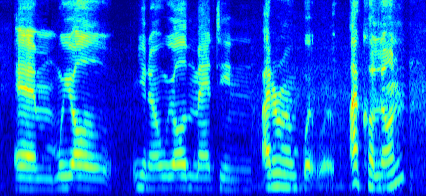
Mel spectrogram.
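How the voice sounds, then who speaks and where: Speaking with a Spanish accent, a woman talks at a moderate pace and medium pitch with ordinary pitch variation. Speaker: actress. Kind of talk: interview. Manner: halting.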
